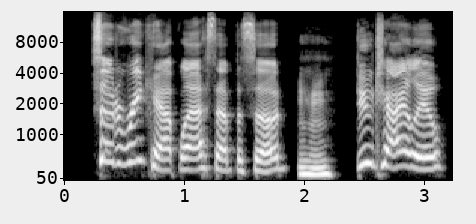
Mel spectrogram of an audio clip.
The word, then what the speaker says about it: Du Chaillu: How do you say your name? You said it different than I do. I say do Chaillu, and I believe I'm wrong because it's definitely spelled Lu. It's do Chaillu. Very clearly Lou.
